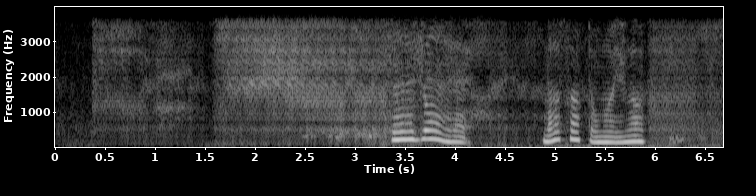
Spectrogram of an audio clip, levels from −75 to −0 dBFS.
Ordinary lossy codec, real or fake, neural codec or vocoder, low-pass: Opus, 24 kbps; fake; codec, 16 kHz, 1 kbps, FunCodec, trained on Chinese and English, 50 frames a second; 3.6 kHz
